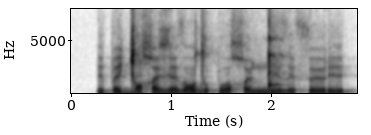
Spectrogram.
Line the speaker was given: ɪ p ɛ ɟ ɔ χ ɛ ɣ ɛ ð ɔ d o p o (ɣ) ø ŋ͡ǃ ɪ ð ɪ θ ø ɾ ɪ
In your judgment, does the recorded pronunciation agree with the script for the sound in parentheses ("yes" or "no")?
no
